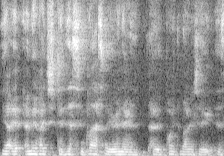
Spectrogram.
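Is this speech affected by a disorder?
Yes: Parkinson's; voice weakened by Parkinson's, knee replaced after hardly walking, earlier taught from chair; teaches with lavalier microphone on belt, can move around a little; voice went with Parkinson's, can still whisper, formerly whisper carried and was heard.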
